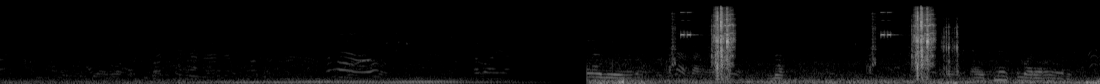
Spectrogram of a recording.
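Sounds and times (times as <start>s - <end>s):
camera focus beep: 6.7s - 7.4s, 8.7s - 9.6s
camera shutter click: 6.7s - 7.4s, 8.7s - 9.6s.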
